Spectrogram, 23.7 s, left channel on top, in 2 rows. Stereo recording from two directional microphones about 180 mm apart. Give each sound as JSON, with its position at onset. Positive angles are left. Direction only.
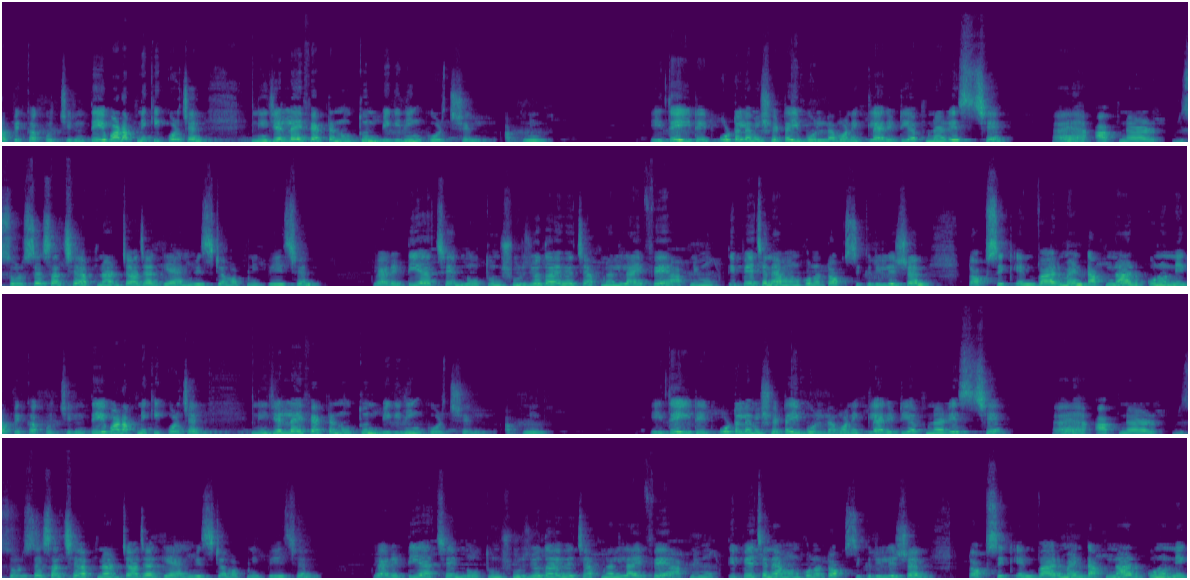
{"t": 0.1, "sound": "a woman's voice", "side_deg": 25}
{"t": 6.5, "sound": "a woman's voice", "side_deg": 25}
